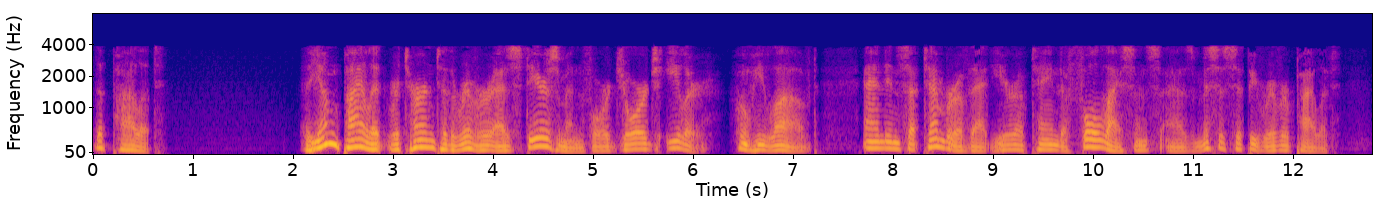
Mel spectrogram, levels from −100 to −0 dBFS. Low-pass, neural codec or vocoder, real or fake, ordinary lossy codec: 7.2 kHz; codec, 16 kHz, 0.4 kbps, LongCat-Audio-Codec; fake; AAC, 16 kbps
